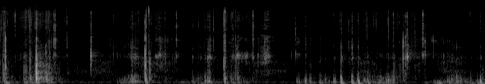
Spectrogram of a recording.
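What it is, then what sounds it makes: Dry soap bar. A craft blade carves and scrapes crumbly chunks off the edge of a dry, hard, oval beige soap bar with embossed lettering, held in the hand. A quiet run of crisp, crunchy scrapes and small tearing cuts comes in rapid bursts, each with a bright, brittle edge and almost no ring.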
